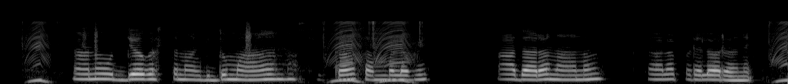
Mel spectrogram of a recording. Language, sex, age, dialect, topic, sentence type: Kannada, female, 18-24, Mysore Kannada, banking, question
